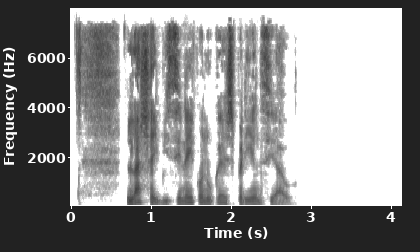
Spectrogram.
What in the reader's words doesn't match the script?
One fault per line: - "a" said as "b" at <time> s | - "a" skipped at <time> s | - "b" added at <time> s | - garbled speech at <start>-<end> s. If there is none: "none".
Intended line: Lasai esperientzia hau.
- "bizi nahiko nuke" added at 1.2 s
